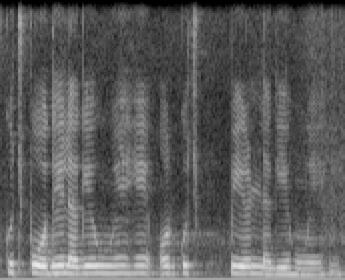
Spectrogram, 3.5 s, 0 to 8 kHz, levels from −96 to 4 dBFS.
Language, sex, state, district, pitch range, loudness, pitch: Hindi, female, Madhya Pradesh, Bhopal, 205-225 Hz, -15 LUFS, 215 Hz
